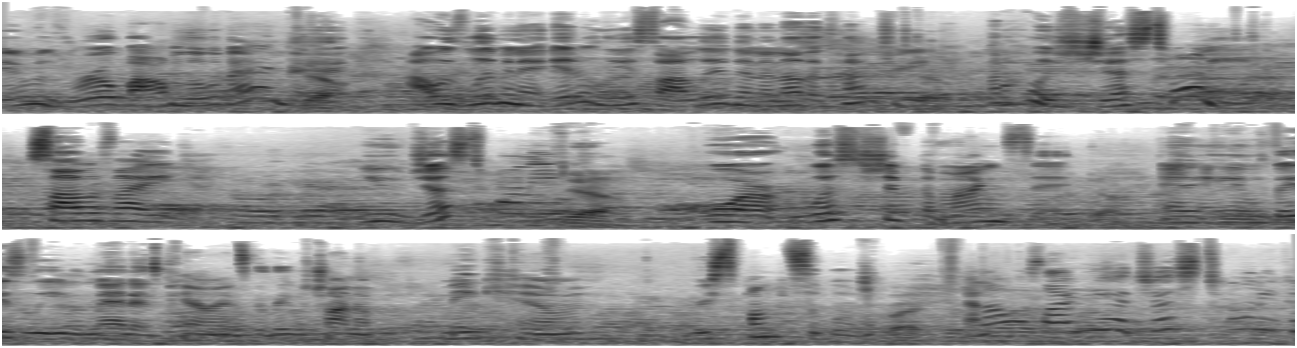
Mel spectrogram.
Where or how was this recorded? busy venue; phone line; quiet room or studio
busy venue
